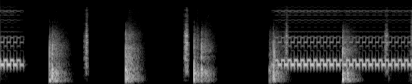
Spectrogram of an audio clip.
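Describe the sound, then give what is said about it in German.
A telephone bell rings briefly, then several dull thuds and knocks follow before the bell starts again, ringing steadily and fairly loud with a fast trill until the end. “Ja, hallo? Seltsam. Die Leitung scheint gestört zu sein.”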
